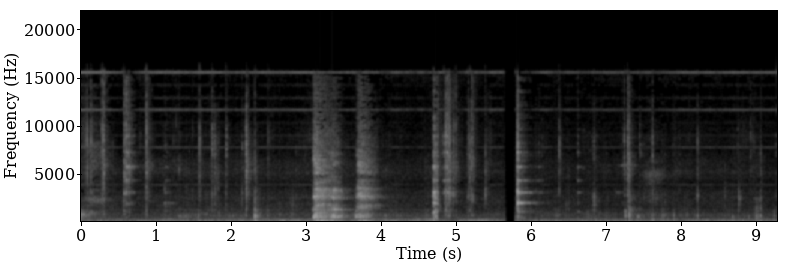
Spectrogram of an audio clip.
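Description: Spoon stirring chocolate chips into a thick chocolate cream in a glass bowl: soft, faint scraping with light clicks of the spoon against the glass. Two short breathy bursts come a little after three seconds in.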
